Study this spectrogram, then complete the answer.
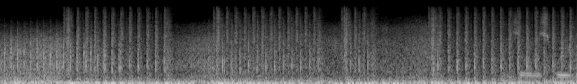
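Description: Several long bursts of rapid fire from .50 cal aircraft machine guns in the War Thunder video game, loud and close over a steady engine drone, with short pauses between bursts.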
